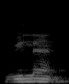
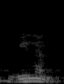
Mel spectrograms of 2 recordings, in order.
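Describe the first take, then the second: First: "विलेन" with a full ए vowel in the last syllable; spelling pronunciation. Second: "विलन" with a short schwa in the last syllable; short अ ending. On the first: Teacher reading the word off the board, "विलेन" with a clear ए. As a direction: say "विलेन" as spelled, ending in -lain. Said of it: "इसको विलन पढ़ते हैं". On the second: Teacher correcting the reading for students, "विलन" with a short अ. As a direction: say "विलन" ending in -lun, not -lain. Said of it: "यहाँ पर अ का उच्चारण हुआ है". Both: Shown as a demonstration.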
